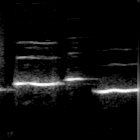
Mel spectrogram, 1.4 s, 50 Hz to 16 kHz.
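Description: A clear whistled melody of three sustained notes: a held tone, a brief step higher, then a longer lower note, whistled alone with no voices or other sounds; the fee-fi-fo-fum whistling from a new 20-minute rock jam.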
